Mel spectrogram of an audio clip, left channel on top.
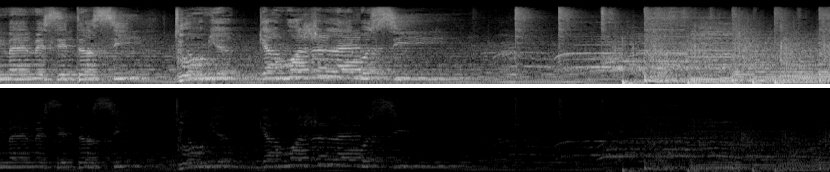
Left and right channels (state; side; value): quieter; right; 34.8 dB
